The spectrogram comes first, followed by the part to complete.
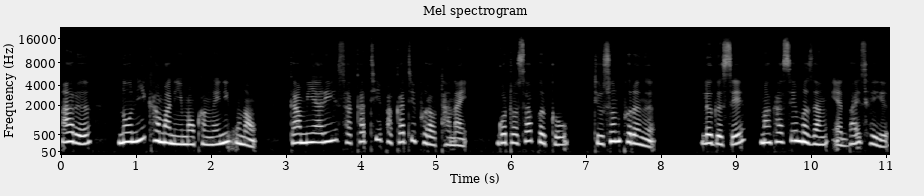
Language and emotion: Bodo, neutral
